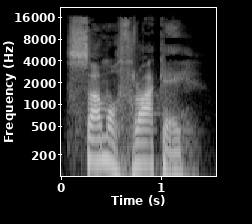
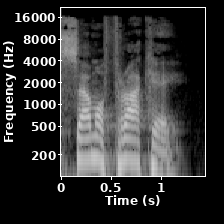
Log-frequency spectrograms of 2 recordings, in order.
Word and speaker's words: Samothrake: And so they're setting forth, they set sail up to, it's actually pronounced Samothrake, okay? We would pronounce it how? Yeah. So that's how they pronounce it. It's Samothrake, and it's Macedonia is how they pronounce it. So if you want to impress your friends, learn how the Greeks say it.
